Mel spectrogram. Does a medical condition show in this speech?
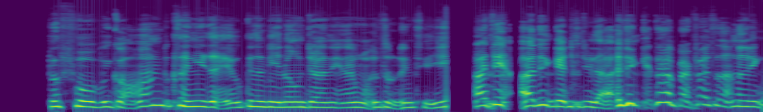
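Yes: cerebral palsy.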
